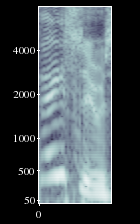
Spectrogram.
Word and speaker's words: Asus: responding to me oh I am saying it correctly Asus yeah it's Asus that's how Google says to say it what does Microsoft know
